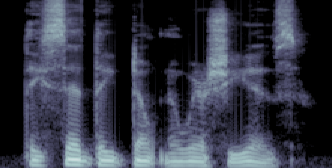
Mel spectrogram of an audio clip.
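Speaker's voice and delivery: plain reading voice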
